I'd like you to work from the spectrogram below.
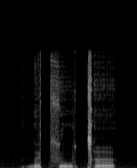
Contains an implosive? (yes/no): yes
